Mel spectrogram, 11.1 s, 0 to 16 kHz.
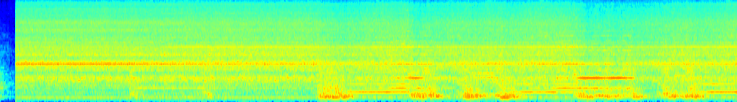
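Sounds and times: router spindle whine: 0.2 - 11.0
axis motors wavering hum: 4.7 - 11.0.

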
